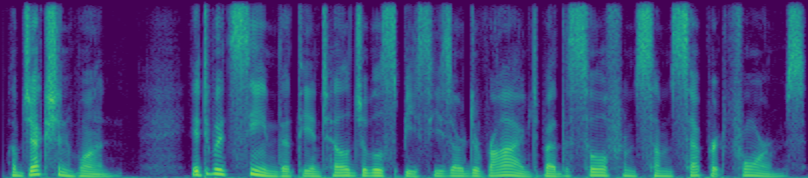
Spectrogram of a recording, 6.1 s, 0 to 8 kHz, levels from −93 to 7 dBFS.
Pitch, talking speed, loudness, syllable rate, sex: 120 Hz, 180 wpm, -21 LUFS, 5.9 syllables/s, male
